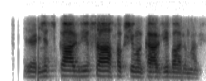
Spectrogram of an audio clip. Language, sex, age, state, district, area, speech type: Kashmiri, male, 30-45, Jammu and Kashmir, Anantnag, rural, conversation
